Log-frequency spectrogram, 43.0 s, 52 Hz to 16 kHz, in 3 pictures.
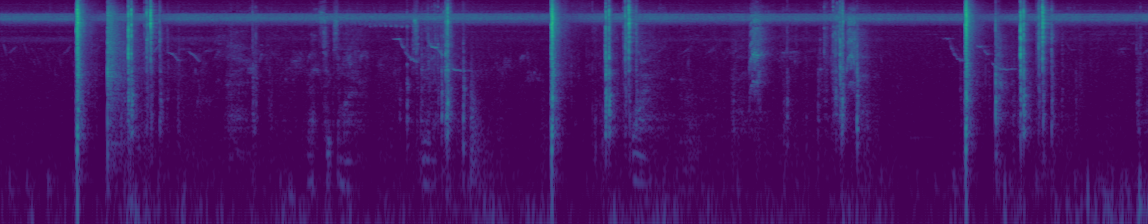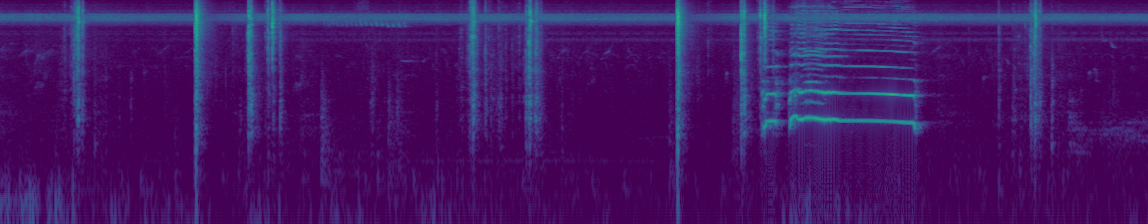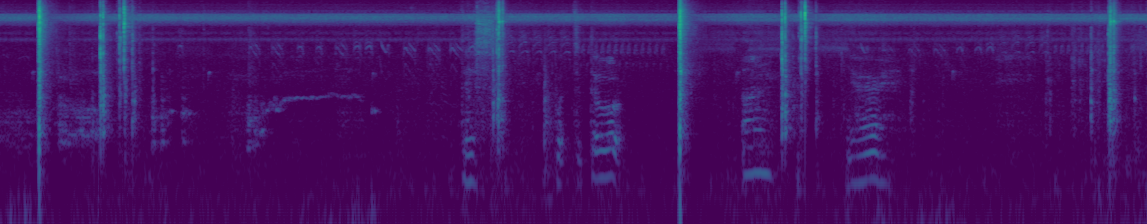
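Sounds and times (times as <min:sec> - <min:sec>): air rifle shots: 0:00.9 - 0:02.2, 0:06.8 - 0:08.1, 0:12.0 - 0:13.2, 0:16.7 - 0:17.9, 0:22.8 - 0:23.9, 0:29.2 - 0:30.4, 0:37.2 - 0:37.6
air rifle barrel clicks: 0:01.0 - 0:02.3, 0:05.0 - 0:06.0, 0:06.9 - 0:08.1, 0:09.8 - 0:10.9, 0:12.0 - 0:13.5, 0:15.1 - 0:15.6, 0:16.8 - 0:18.1, 0:19.8 - 0:21.3, 0:22.8 - 0:24.1, 0:26.8 - 0:27.6, 0:29.2 - 0:30.7, 0:34.7 - 0:35.2, 0:38.4 - 0:39.1, 0:41.8 - 0:43.0
rooster crowing: 0:23.8 - 0:26.0.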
